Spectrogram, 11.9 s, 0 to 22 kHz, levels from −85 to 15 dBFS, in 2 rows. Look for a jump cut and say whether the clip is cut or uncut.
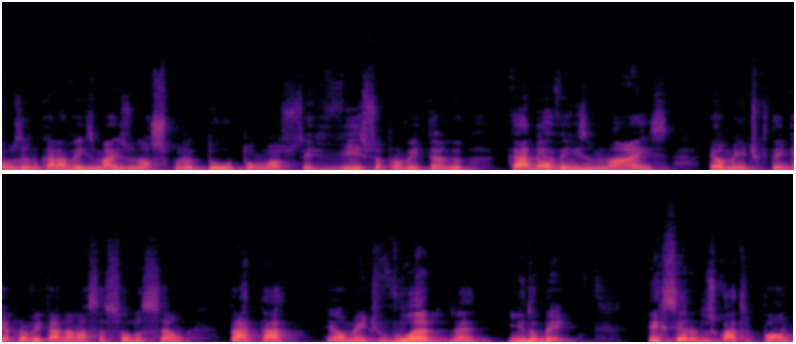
uncut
